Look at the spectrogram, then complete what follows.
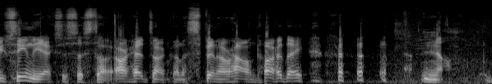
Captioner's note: laughs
